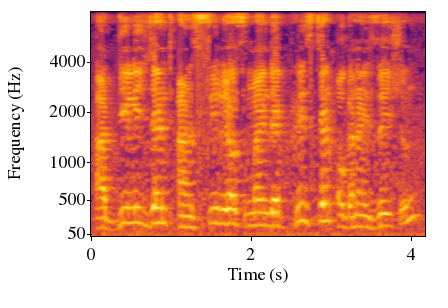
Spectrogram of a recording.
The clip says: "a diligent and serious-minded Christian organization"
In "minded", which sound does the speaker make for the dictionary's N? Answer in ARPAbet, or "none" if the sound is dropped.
N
